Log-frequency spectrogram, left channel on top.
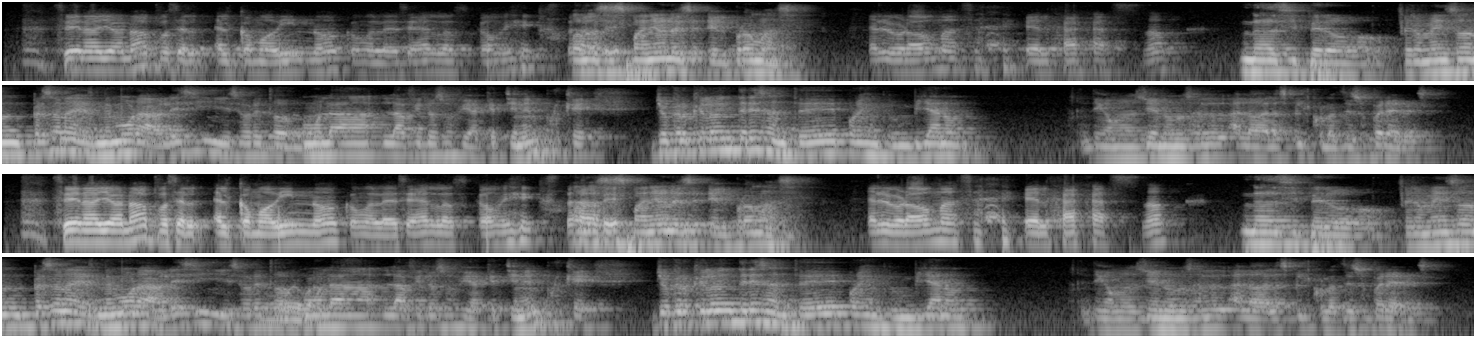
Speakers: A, on the right; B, on the left.
A: Sí, no, yo no, pues el, el comodín, ¿no? Como le decían en los cómics, <laughs> está
B: O los
A: bien.
B: españoles, el bromas.
A: El bromas, <laughs> el jajas, ¿no?
B: No, sí, pero, pero men, son personajes memorables y sobre
A: Muy
B: todo como
A: buenos,
B: la, la filosofía que tienen, porque yo creo que lo interesante de, por ejemplo, un villano, digamos, yéndonos al, al lado de las películas de superhéroes,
